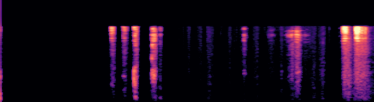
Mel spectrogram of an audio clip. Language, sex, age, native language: Icelandic, male, 70-79, Icelandic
